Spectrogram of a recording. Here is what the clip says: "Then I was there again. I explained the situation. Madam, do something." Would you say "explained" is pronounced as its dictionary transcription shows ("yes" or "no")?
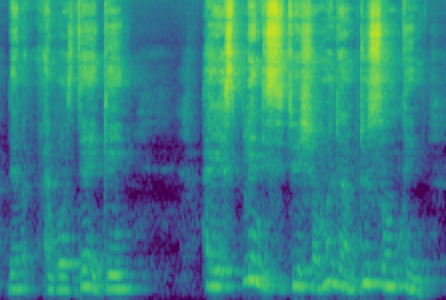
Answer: yes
